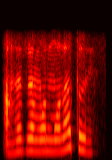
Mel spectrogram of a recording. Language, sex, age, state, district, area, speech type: Kashmiri, female, 60+, Jammu and Kashmir, Ganderbal, rural, conversation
